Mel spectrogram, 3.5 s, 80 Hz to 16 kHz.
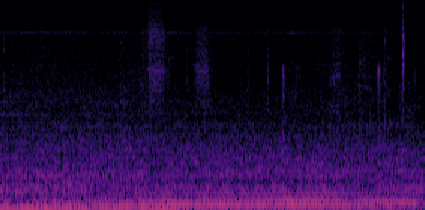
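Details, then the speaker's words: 2014 Chevy Cruze 1.4L turbo, code P0173, after aluminum thermostat and coolant outlet housings, intake manifold and valve cover replaced; low rumble with the idle climbing and hanging too high, then easing slightly, suspected vacuum or boost leak, pinched turbo vacuum line found. "You can hear how how it idles up like this. It's crazy. Ready to listen? And check it out. Check it out. It's just way too high."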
